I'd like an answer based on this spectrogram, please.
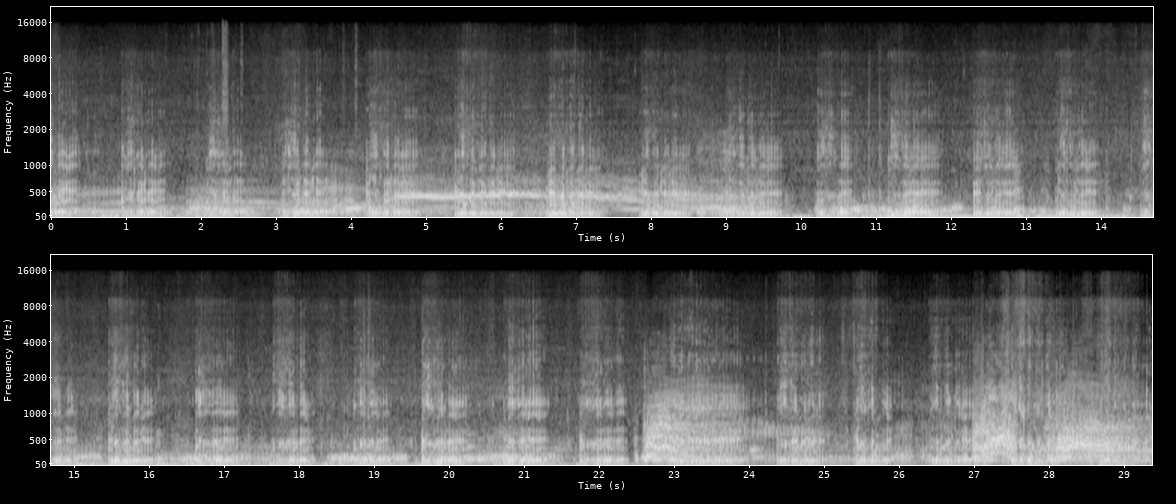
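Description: Lions feeding on a zebra carcass, growling in a continuous low rumble, with louder snarls about three-quarters of the way through and again near the end.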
